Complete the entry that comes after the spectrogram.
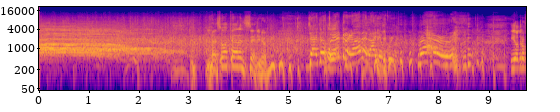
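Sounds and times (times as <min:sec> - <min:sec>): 
whoops: 0:00.0 - 0:03.0
crowd applauding: 0:00.0 - 0:09.3
laughter: 0:03.1 - 0:09.7
speech: 0:03.5 - 0:09.7.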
